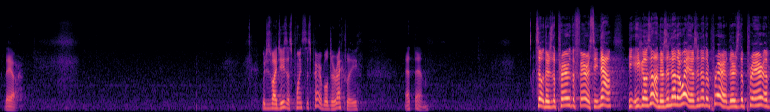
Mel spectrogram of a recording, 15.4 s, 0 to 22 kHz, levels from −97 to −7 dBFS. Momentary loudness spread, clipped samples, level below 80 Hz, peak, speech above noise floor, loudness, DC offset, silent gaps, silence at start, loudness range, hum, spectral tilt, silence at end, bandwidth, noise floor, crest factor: 21 LU; under 0.1%; under -90 dBFS; -6 dBFS; 48 dB; -24 LUFS; under 0.1%; none; 0.1 s; 20 LU; none; -4.5 dB/octave; 0 s; 12.5 kHz; -73 dBFS; 22 dB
